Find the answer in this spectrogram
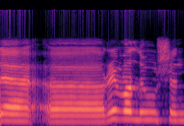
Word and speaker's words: Revolution: штуки читаются абсолютно одинаково они читаются шн не Тион не Сион шин иногда читают революцион какой-нибудь или что-то в этом роде нет это чие слово например Ой неправильно написала fion Вот так оно пишется Ай некрасиво опять О вот теперь красиво fion дальше Revolution допустим Revolution Revolution и да тому подобное запомните Вот это шин Вот это шин ни в коем случае не ставьте что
